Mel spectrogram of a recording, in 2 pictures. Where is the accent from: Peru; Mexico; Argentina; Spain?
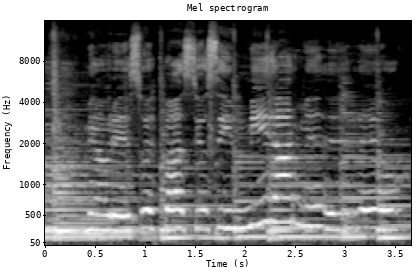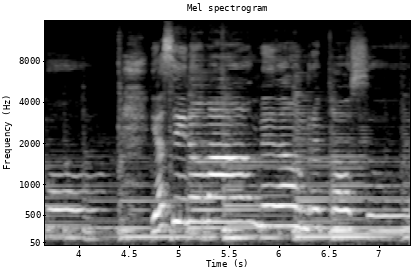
Argentina; Mendoza; Yo pienso que La Plata es un lugar que está lleno de cantautores. O sea, no puedo creer la cantidad. Soy de Mendoza, ¿viste?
